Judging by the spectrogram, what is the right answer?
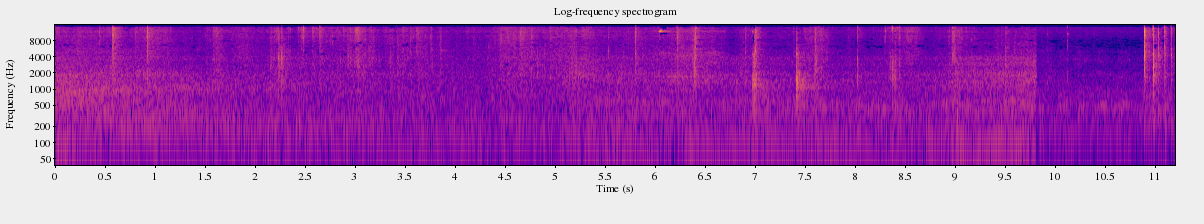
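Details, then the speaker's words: Bicycle hydraulic disc brake test after servicing (pads had oil on them; brake cleaned, bled, refitted and adjusted): soft tyre rumble and light clicks while slowing, with no squeal. "Test du vélo de réparation. Le vélo ne grince plus."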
